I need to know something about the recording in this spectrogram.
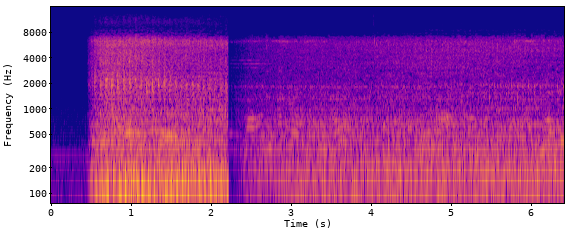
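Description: A loud rush of noise for under two seconds that cuts off suddenly, then a vehicle engine idling steadily with people talking in the background.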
